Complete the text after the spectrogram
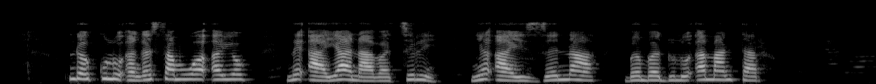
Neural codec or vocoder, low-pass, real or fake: none; 7.2 kHz; real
